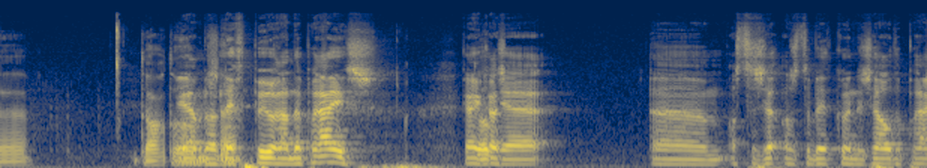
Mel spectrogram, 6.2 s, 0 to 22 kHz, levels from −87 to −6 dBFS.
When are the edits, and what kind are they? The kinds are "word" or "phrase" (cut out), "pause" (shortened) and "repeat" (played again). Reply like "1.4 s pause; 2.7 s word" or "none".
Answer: 3.3 s word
